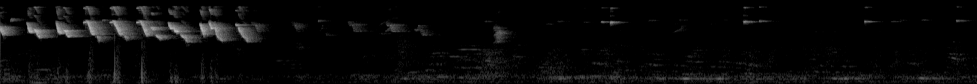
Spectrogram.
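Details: Harlequin saffron finch fledgling, four and a half months old: a loud burst of fast buzzy descending notes for about two and a half seconds, then only faint scattered high chirps.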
